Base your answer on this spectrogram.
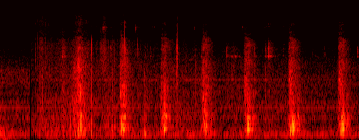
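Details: Bengal cat with a cold coughing indoors, a rhythmic train of throaty hacking bursts about every two-thirds of a second, steady and fairly loud, with quiet room hum underneath.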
